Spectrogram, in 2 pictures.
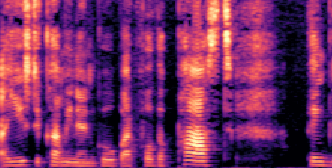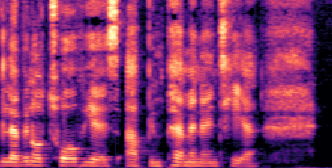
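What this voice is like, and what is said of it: Ghanaian African accent. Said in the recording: “I sound just as I sound as a Ghanaian from where I come from ... they hear an african accent”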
